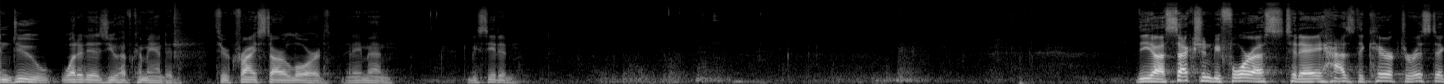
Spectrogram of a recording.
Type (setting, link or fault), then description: setting, live audience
